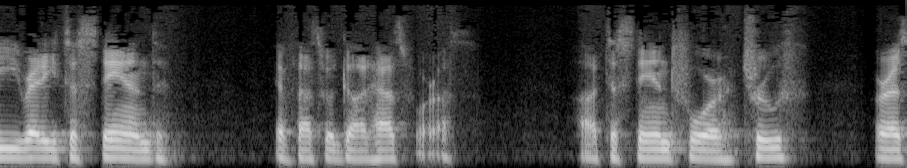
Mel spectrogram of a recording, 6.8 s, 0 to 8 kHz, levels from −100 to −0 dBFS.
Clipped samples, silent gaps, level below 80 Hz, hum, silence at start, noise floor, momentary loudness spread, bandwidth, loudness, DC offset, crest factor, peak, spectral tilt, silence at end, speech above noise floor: under 0.1%; none; -58 dBFS; none; 0 s; -72 dBFS; 14 LU; 6.4 kHz; -23 LUFS; under 0.1%; 18 dB; -6 dBFS; -8.5 dB/octave; 0 s; 50 dB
